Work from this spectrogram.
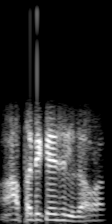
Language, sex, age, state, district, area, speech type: Telugu, female, 60+, Andhra Pradesh, Kadapa, rural, conversation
